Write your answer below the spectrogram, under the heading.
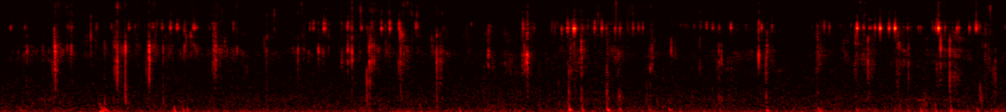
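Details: Puff, a pet Highland Lynx cat, eating banana peel indoors: irregular bursts of soft, crunchy chewing clicks and bites throughout, with a faint steady low hum underneath.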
